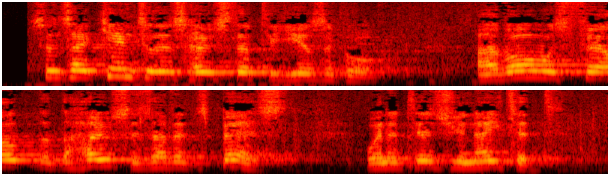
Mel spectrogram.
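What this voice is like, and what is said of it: Scottish accent. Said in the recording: “the unusual Scottish accent”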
